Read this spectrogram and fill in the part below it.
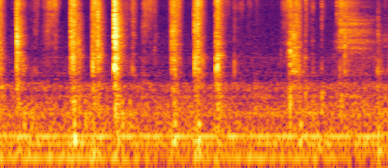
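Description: Sacred Traveler oracle cards being shuffled by hand: a rapid, rhythmic run of crisp riffling flicks, quiet and close, with no talking.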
